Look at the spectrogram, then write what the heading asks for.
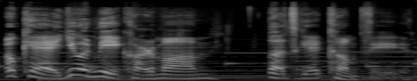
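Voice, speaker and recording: A woman's voice: deep voice, sing-song, moderate pace, soft background music. A woman voicing a brash, teasing but kindly visual novel character who talks to a stray cat. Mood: bossy, fond. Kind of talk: animated reading of visual novel dialogue.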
